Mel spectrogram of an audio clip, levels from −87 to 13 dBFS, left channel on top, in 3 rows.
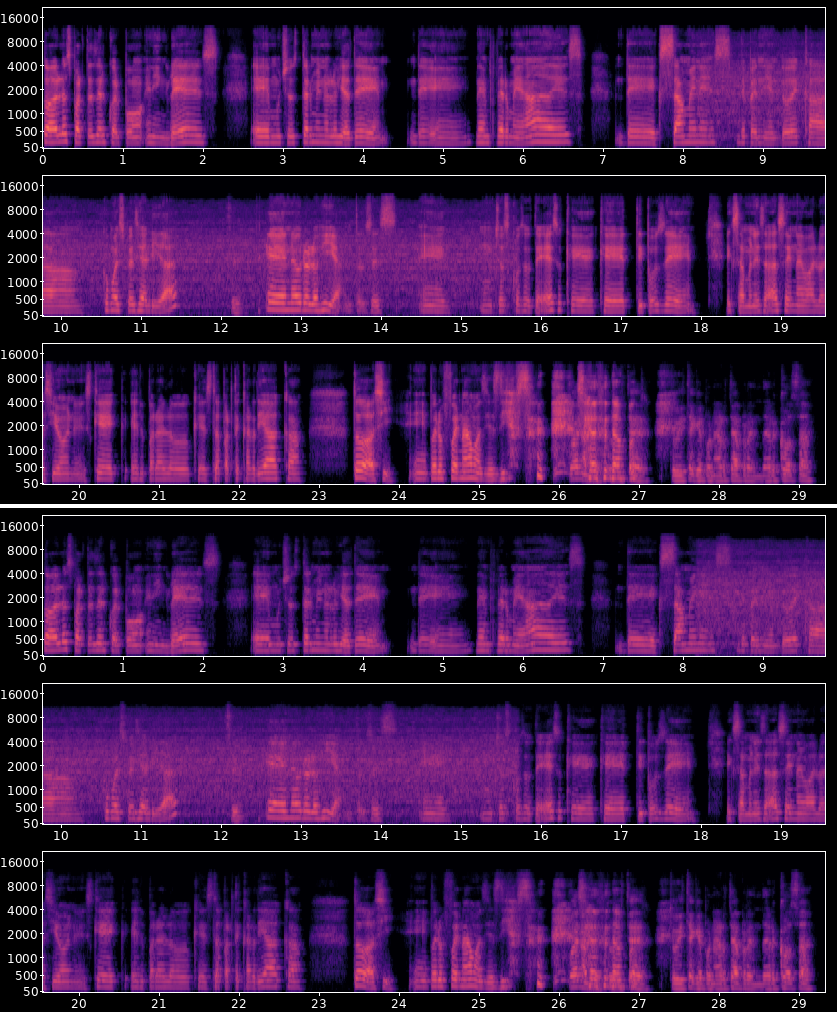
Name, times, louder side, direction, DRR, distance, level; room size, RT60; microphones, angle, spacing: voice 1, 0.0-4.3 4.6-10.3 10.5-11.5 12.5-14.2 14.5-14.9 15.2-27.0 27.2-27.4, left 6 dB, 75° left, 0.5 m, -29 dB
sound 1, 8.1-15.7, equal, 5° right, 0.8 m, -39 dB
voice 2, 26.1-27.1 27.4-29.2, right 2 dB, 70° right, 1.9 m, -33 dB
3.7 x 2.6 x 3.9 m
head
